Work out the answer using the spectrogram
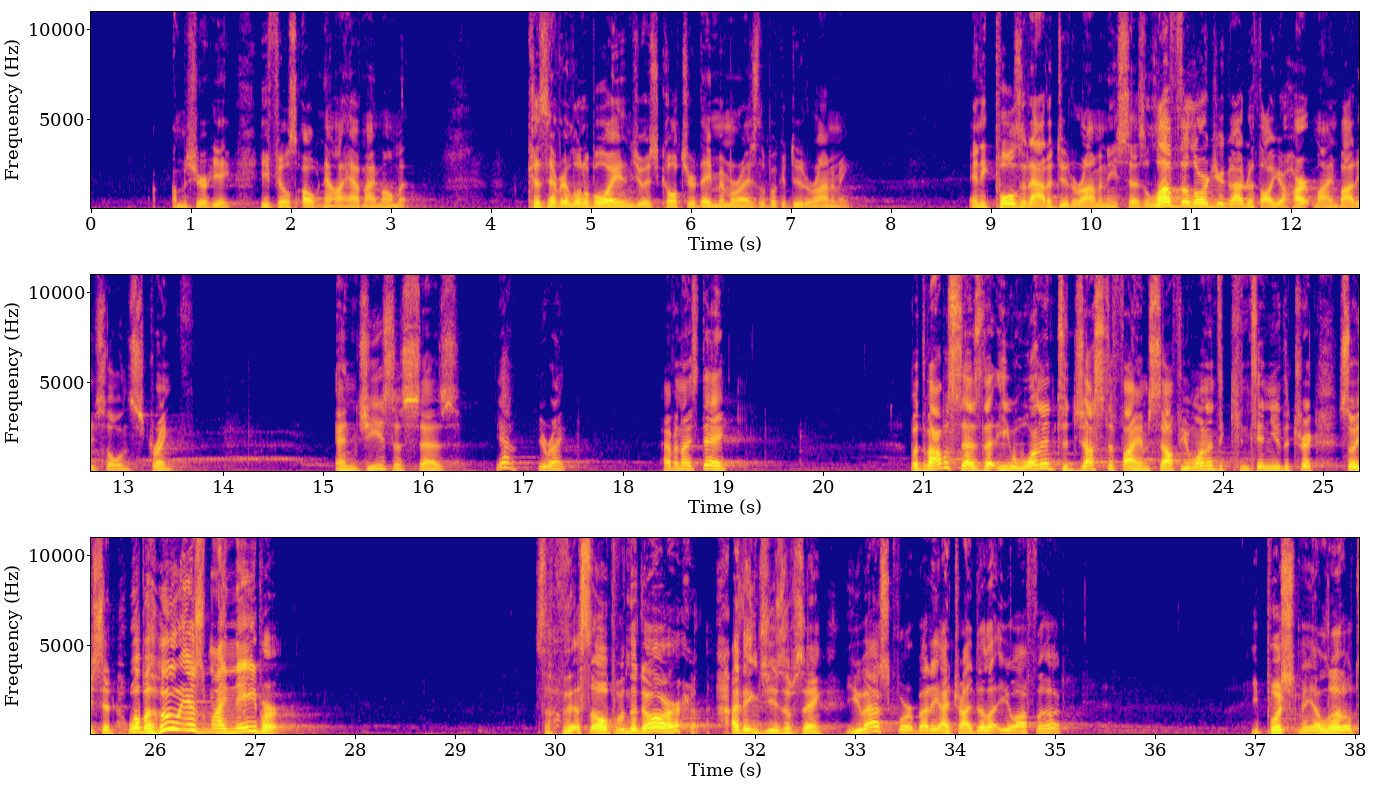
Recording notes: At Timberline Church. Live.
